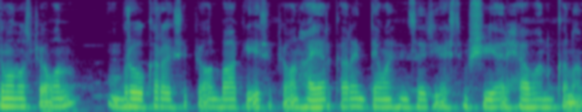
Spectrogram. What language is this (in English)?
Kashmiri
